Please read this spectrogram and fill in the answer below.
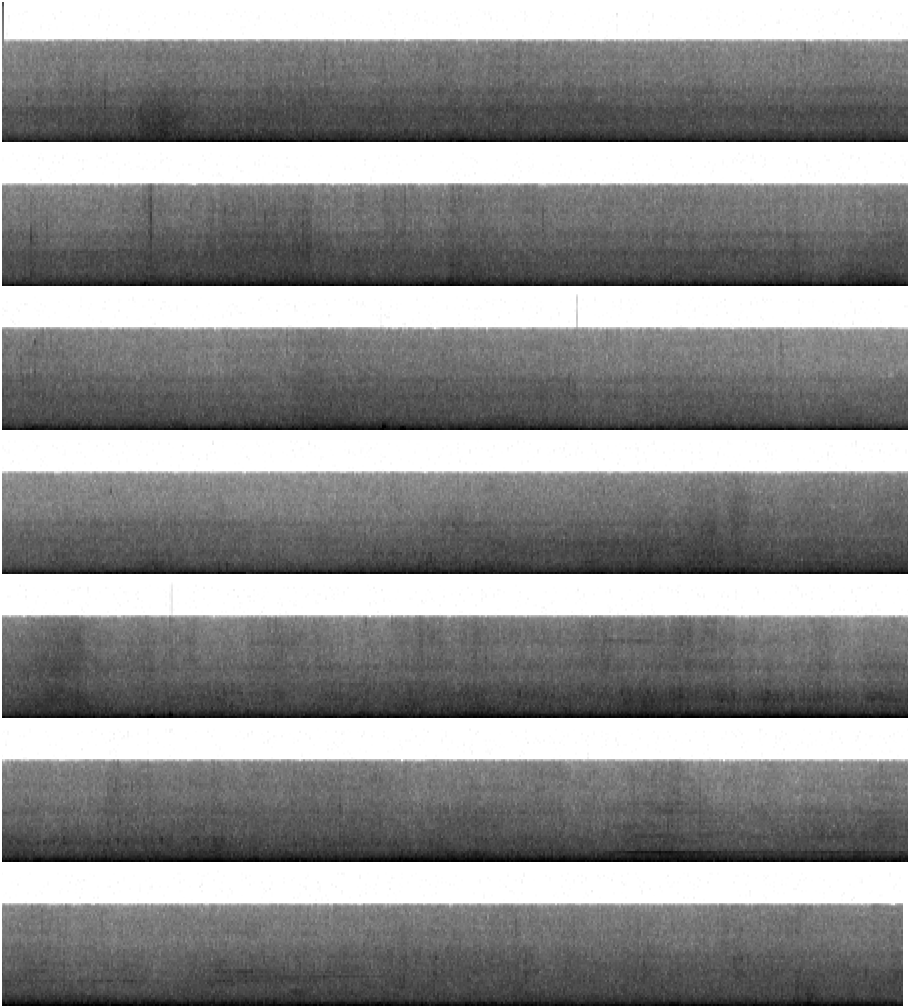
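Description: Wind buffeting the microphone over breaking surf. From about halfway through, the drone of a boat's outboard engines comes through faintly, its pitch rising and falling.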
